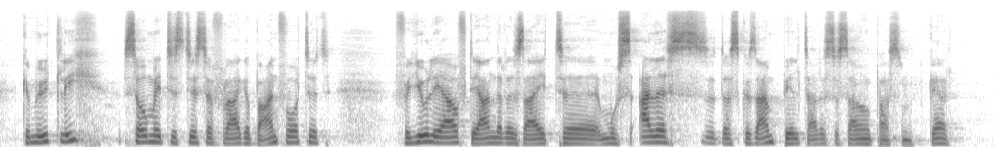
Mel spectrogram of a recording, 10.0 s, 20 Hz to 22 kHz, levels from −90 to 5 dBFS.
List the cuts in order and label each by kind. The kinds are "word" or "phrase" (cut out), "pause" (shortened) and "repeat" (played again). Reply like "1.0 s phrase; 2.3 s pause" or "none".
none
